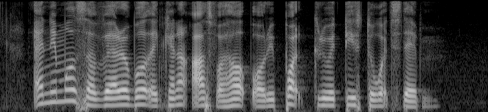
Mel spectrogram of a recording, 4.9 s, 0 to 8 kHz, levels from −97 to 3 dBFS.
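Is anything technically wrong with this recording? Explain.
No, nothing technically wrong can be heard here.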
